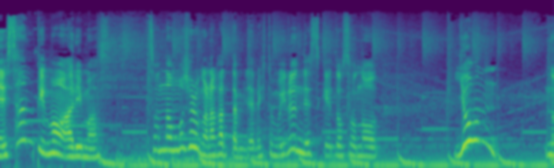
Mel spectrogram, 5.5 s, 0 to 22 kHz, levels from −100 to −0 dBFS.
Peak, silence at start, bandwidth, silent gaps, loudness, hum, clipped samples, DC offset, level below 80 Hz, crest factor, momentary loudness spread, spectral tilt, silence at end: -2 dBFS; 0 s; 16.5 kHz; none; -23 LUFS; none; under 0.1%; under 0.1%; -32 dBFS; 22 dB; 14 LU; -4.5 dB/octave; 0 s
